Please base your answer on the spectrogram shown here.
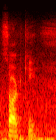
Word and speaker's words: Schottky: इसमें थोड़ा सा स्पेलिंग देख लीजिएगा, SCHO होता है, TKY, है ना, शॉर्ट की, कि मतलब आपके पास इसको शॉर्ट में पढ़ते हैं SCH फिर OTTKY।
